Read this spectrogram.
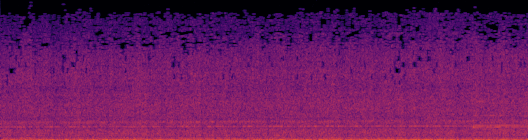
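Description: A locomotive engine rumbles steadily as a train rolls slowly along the track.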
